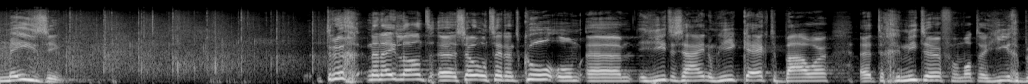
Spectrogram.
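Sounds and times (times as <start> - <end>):
speech: 0.0 - 0.8, 3.3 - 10.2
audience applause: 0.0 - 3.6.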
